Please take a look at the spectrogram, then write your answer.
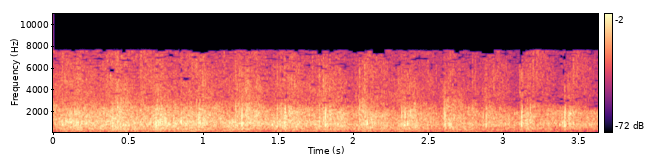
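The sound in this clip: Audience applause welcomes a speaker to the stage at a morning gathering: steady, dense clapping that holds at an even level through the whole clip, with no voices over it.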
